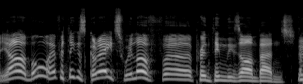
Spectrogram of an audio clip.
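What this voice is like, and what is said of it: Failed attempt at Swedish accent. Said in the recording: “That was not a Swedish accent.”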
